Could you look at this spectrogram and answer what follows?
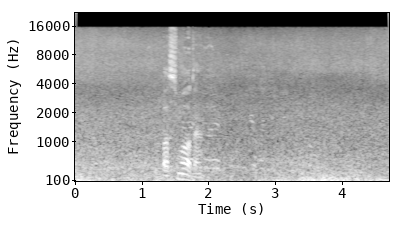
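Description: Sea waves wash onto the beach at Anapa in the morning, a rough, continuous surf roar mixed with wind buffeting the microphone, with a person speaking briefly over it.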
